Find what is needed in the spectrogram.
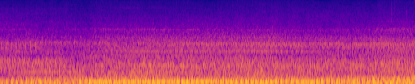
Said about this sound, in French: Je crois qu'il n'y a pas de mots pour définir ce moteur.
